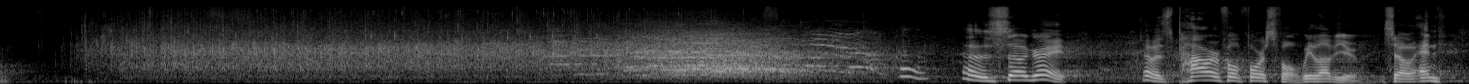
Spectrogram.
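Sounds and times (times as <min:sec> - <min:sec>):
audience clapping: 0:00.4 - 0:10.0
speech: 0:09.8 - 0:14.6.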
